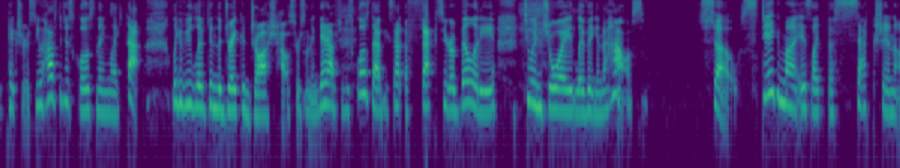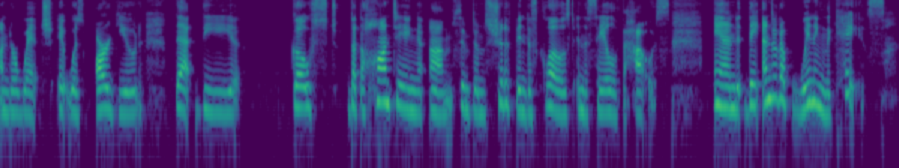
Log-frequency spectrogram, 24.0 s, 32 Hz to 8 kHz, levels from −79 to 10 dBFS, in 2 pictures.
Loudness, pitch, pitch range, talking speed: -25 LUFS, 220 Hz, 200-255 Hz, 185 wpm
